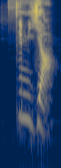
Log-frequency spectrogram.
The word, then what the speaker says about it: семья: Семья, a family. Семья. Семья has ya ending, so to make plural, we write e instead of ya. Семьи. Семьи. Семья. Я is stressed in singular.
